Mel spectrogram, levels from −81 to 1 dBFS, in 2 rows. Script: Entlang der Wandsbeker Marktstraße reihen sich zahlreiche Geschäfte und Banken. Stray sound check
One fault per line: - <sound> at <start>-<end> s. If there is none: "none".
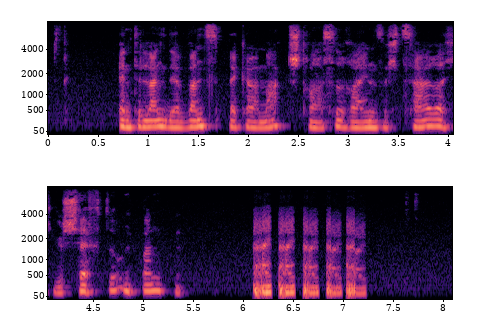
- laugh at 6.1-7.2 s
